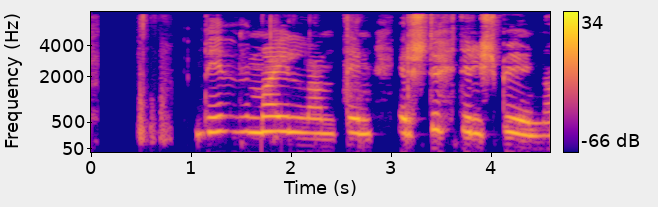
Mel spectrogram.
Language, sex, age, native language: Icelandic, female, 18-19, Icelandic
